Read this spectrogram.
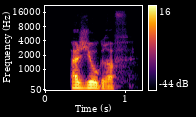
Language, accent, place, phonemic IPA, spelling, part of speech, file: French, France, Lyon, /a.ʒjɔ.ɡʁaf/, hagiographe, noun, LL-Q150 (fra)-hagiographe.wav
- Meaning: hagiographer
